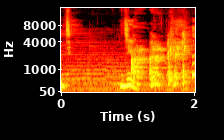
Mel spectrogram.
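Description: A woman bursts into laughter about a second in, a breathy, coughing laugh.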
